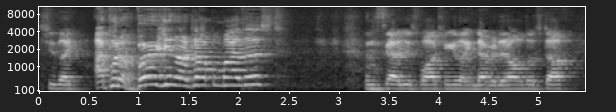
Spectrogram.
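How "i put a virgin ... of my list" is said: mock outrage. Retelling how Haley got pissed off, mock outrage. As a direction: play her pissed off and incredulous.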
